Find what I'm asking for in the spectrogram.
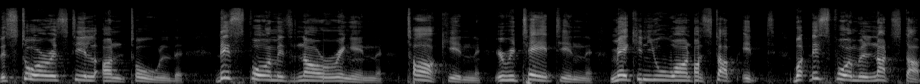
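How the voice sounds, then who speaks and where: Lively intonation runs through this fairly slow delivery, captured in a very clean recording with a silent background. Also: man, high pitch for a man. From Jamaica. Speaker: poet. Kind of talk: poetry reading.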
